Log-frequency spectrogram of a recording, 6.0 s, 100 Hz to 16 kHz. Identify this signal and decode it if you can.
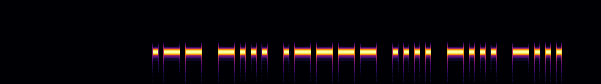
Morse code, heard as a keyed tone, about 24 wpm, 700 Hz. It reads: WB1HBB
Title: Speed Racing - USA 2x3 Call Signs 22wpm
